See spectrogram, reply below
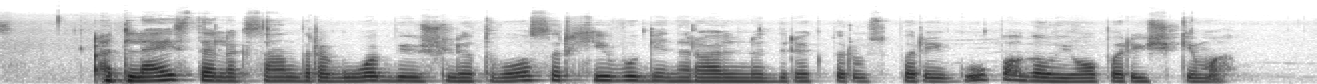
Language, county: Lithuanian, Klaipėda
